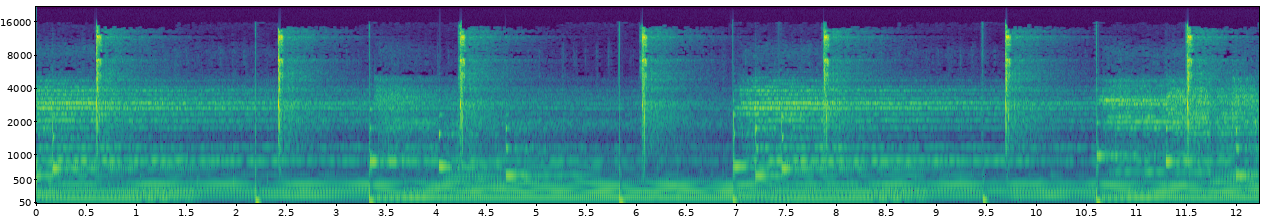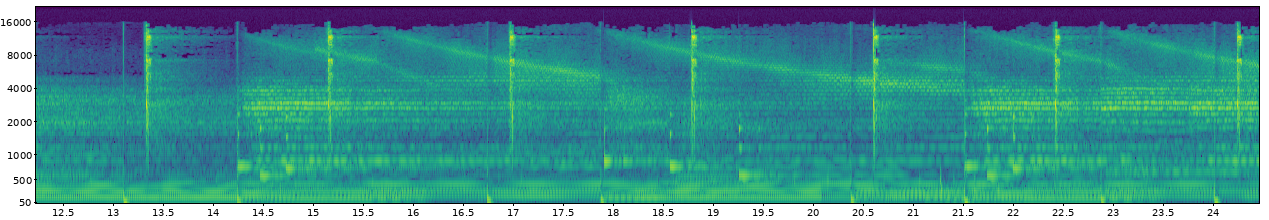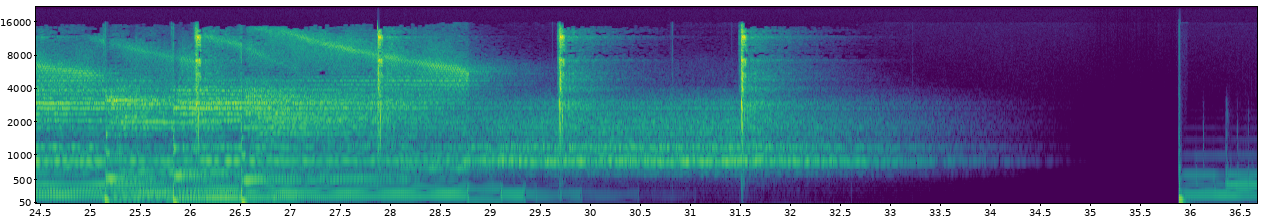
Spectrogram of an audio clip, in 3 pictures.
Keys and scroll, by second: 0.4 ctrl+space, 1.4 Delete, 1.9 Delete, 2.3 Delete, 2.5 Delete, 2.9 space, 3.0 ctrl+-, 7.4 Return, 8.0 ctrl+=, 9.3 [, 10.2 ctrl+alt+z, 17.1 ctrl+t, 21.1 Return.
